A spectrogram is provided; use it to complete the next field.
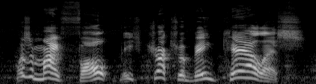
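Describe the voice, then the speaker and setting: The pitch sits fairly high in this put-on character voice. Delivery is fairly slow. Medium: audio drama. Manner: cocky, sarcastic.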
